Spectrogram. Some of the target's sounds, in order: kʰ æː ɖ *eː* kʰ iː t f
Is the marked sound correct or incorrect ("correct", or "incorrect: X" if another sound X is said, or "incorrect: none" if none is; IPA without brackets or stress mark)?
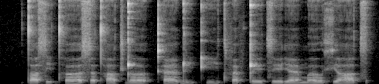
incorrect: iː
